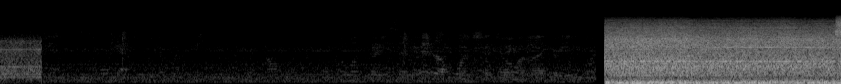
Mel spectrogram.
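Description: In an airport video game, an airplane takes off as a loud, steady engine roar that starts suddenly late in the clip after a quiet stretch of faint background sound.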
